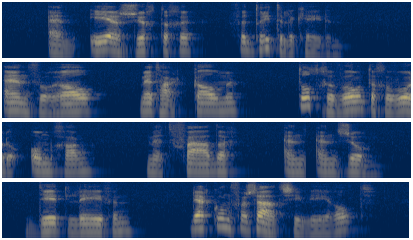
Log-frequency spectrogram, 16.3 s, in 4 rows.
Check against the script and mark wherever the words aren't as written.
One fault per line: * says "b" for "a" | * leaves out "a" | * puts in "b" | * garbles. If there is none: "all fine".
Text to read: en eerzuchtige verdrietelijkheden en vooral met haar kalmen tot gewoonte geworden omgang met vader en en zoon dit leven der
all fine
